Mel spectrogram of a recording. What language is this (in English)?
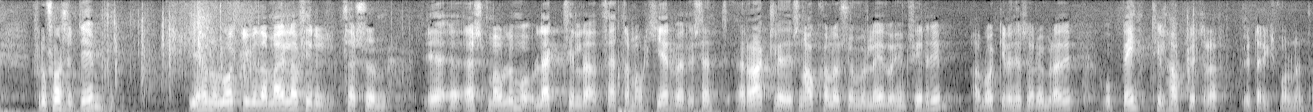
Icelandic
